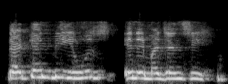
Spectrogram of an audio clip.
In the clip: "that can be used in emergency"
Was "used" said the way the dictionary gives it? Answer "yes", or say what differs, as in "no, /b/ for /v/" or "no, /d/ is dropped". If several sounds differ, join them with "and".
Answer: no, /d/ is dropped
